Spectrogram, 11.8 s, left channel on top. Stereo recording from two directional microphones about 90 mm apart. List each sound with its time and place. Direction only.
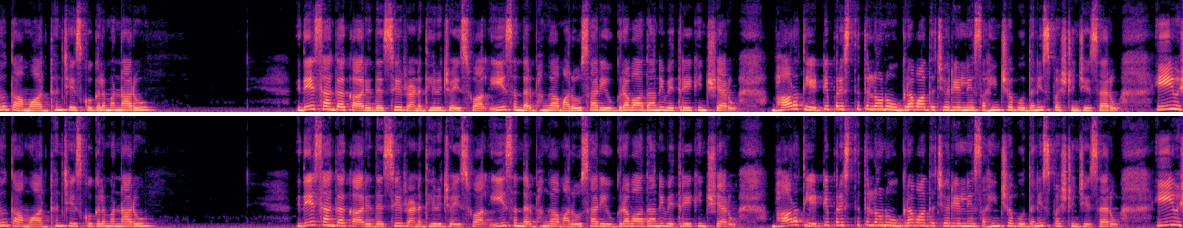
0.0 s a woman's voice: 35° left (ahead or behind)
2.9 s a woman's voice: 35° left (ahead or behind)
